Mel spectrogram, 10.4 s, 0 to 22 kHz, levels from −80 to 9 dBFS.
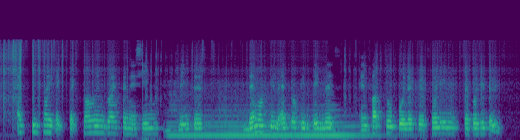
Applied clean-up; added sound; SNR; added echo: neural mask model RNNoise.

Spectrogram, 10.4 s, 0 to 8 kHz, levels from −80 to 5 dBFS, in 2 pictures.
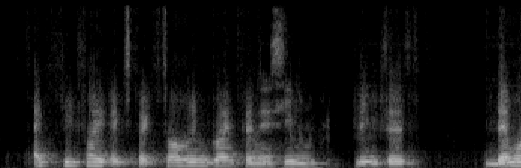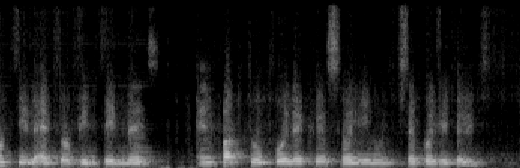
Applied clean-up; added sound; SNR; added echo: neural separator model SepFormer DNS4.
